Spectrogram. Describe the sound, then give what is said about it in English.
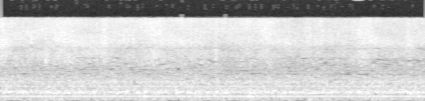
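Potatoes frying in a pan as they are stirred, a steady loud sizzling hiss that holds evenly with no breaks. “And now we can add the potatoes. And stir those around.”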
